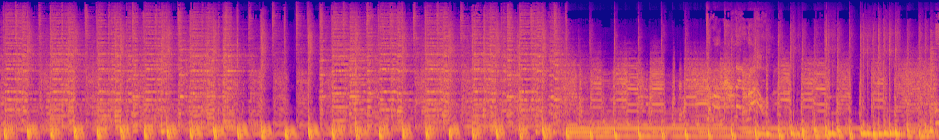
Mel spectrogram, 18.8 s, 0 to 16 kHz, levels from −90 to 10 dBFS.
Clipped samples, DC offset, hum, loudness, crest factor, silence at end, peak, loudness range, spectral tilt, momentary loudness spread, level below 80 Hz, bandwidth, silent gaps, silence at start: under 0.1%; under 0.1%; none; -14 LUFS; 14 dB; 0 s; 0 dBFS; 1 LU; -4.5 dB/octave; 4 LU; -24 dBFS; 15.5 kHz; none; 0 s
